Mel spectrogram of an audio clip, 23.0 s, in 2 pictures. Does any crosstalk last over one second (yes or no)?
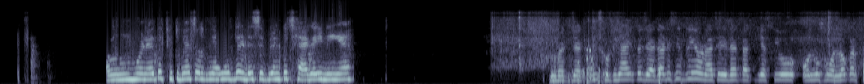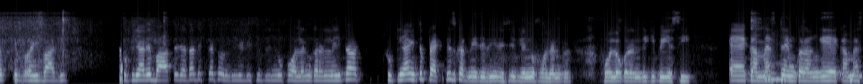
no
